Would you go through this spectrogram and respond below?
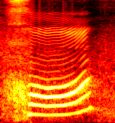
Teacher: حرف مستعلیہ میں خو کو پر کرنا ہے یعنی موٹا کر کے پڑھنا ہے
